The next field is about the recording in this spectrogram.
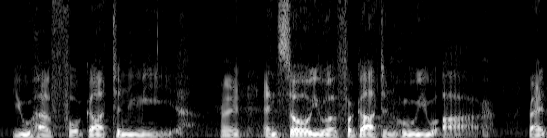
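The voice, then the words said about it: Deep voice of a lion king. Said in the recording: “That's the voice of Mufasa... my best impression.”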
